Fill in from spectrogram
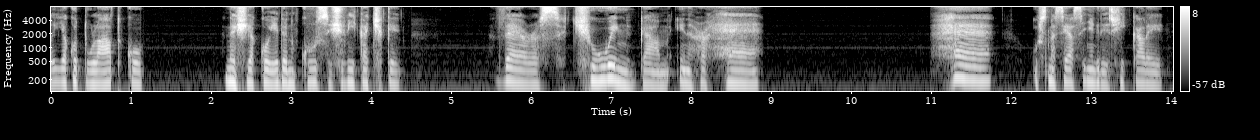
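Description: A woman with a low-pitched voice teaches English. She explains in a didactic way and enunciates each example deliberately. The recording is close and dry, with very little room sound. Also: darkish tone, dry recording. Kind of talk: scripted language lesson with slowly repeated example words.

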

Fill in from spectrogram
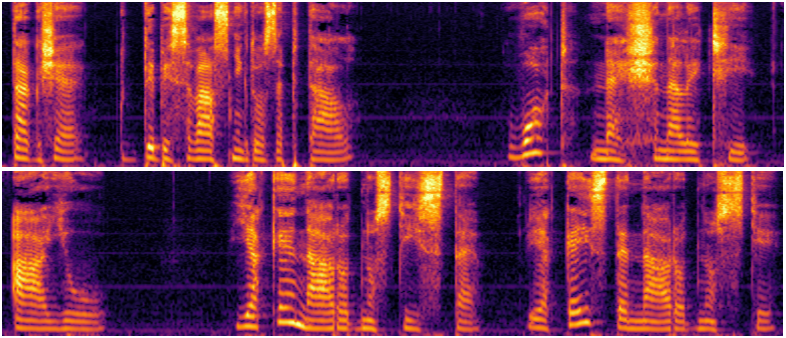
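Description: A woman teaching English in a recorded lesson, saying example phrases slowly and clearly for listeners to repeat. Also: low voice, no room sound. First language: Czech. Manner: slow, carefully spoken example phrases for repeating.

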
